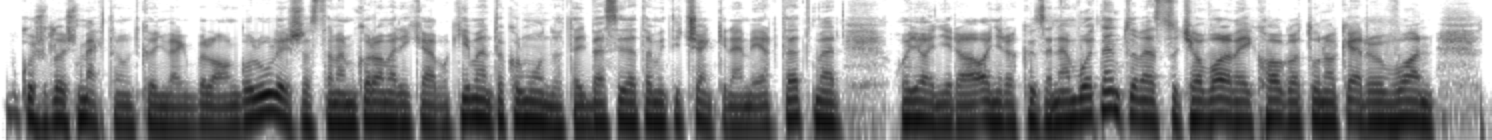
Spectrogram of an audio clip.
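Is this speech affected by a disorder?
No.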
